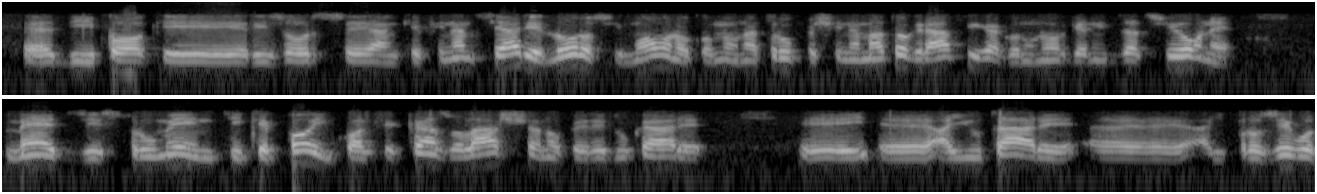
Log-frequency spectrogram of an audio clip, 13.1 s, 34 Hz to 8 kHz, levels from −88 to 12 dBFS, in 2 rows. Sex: male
